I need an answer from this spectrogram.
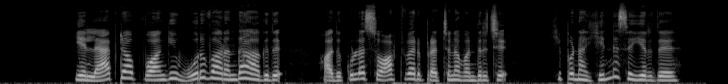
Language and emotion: Tamil, sad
